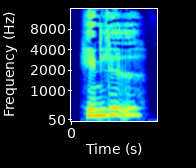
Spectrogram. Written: henlede

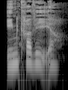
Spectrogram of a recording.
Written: indgravere

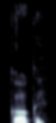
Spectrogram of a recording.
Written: gok

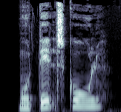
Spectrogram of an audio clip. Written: modelskole

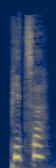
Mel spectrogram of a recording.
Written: pizza

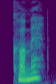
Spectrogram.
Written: komma

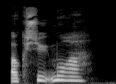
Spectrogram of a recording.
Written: oxymoron

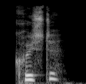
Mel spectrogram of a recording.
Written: kryste

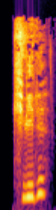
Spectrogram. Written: kvit

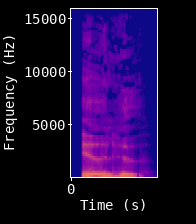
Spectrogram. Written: ædelhed

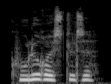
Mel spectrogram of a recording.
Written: kulderystelse

